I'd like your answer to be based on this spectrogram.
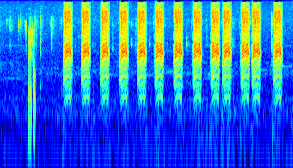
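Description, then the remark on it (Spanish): A video game duck quacks about a dozen times in a quick, steady rhythm, each quack loud and evenly spaced, after a short sharp noise at the start. “Y tenemos un patito.”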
